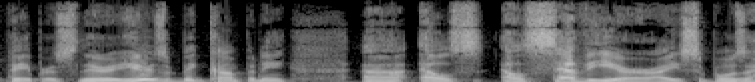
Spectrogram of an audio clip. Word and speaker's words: Elsevier: Here's a big company, Elsevier, I suppose is how you pronounce it. They're a huge... Elsevier. What's that? Elsevier.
